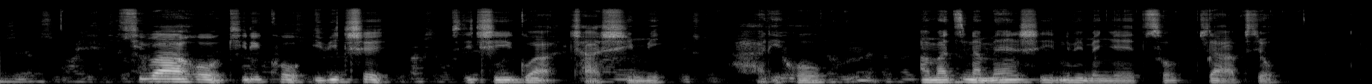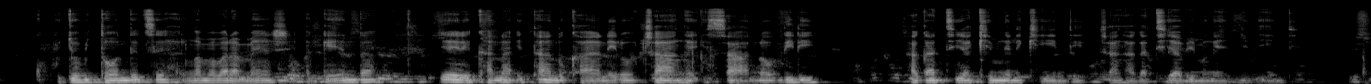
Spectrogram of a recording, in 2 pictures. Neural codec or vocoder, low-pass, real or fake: none; 14.4 kHz; real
